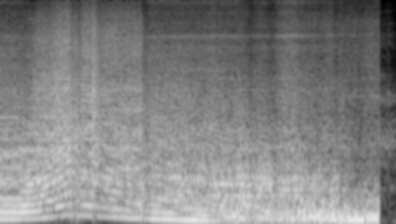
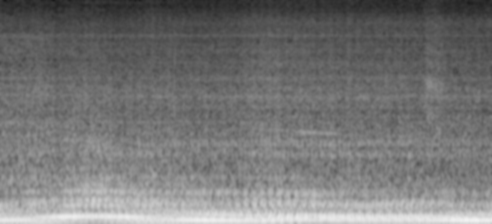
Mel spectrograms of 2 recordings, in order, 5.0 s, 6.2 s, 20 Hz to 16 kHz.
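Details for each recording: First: Verbal-tuned BMW E30 inline-six revved after exhaust manifold install on first start-up, not yet full exhaust; raspy sweep up through revs, holds high, loud but clean, hardly any overrun popping. Normal revving. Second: BMW E30 first start after installing the exhaust manifold, no exhaust beyond the headers: very loud, raw, deep roar rising and falling with light revs; loud exhaust from open headers.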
